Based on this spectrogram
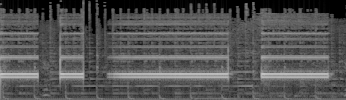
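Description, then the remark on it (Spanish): A loud ES-Alert emergency alert tone on a mobile phone, sent for a chemical accident drill in Zuera, Zaragoza, blares in long, steady harmonic blasts broken by short gaps, with a faint rhythmic low thumping underneath and no voices; it keeps sounding until the message is read. “Vas a recibir en tu móvil un mensaje del sistema Es Alert con este sonido que no va a parar hasta que no leas el mensaje.”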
